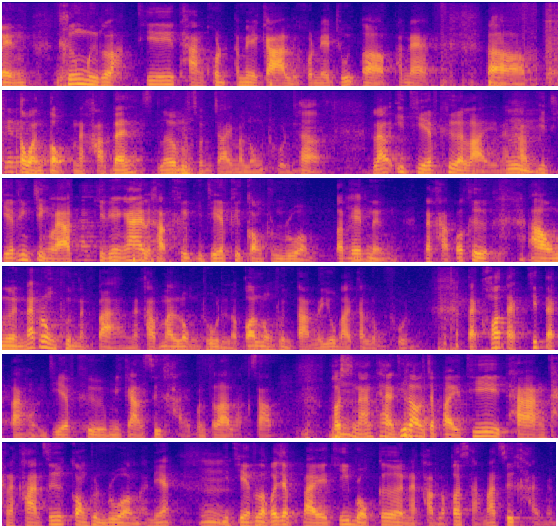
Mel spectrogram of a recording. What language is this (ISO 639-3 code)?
tha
